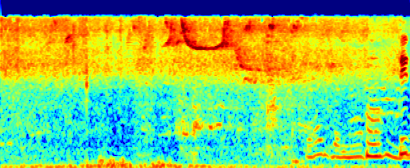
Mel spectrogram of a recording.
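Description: Outdoor forest ambience: a steady high hiss of insects with a low rumble underneath, and a single bird whistle that dips and rises about halfway through. Near the end a person's voice starts.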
